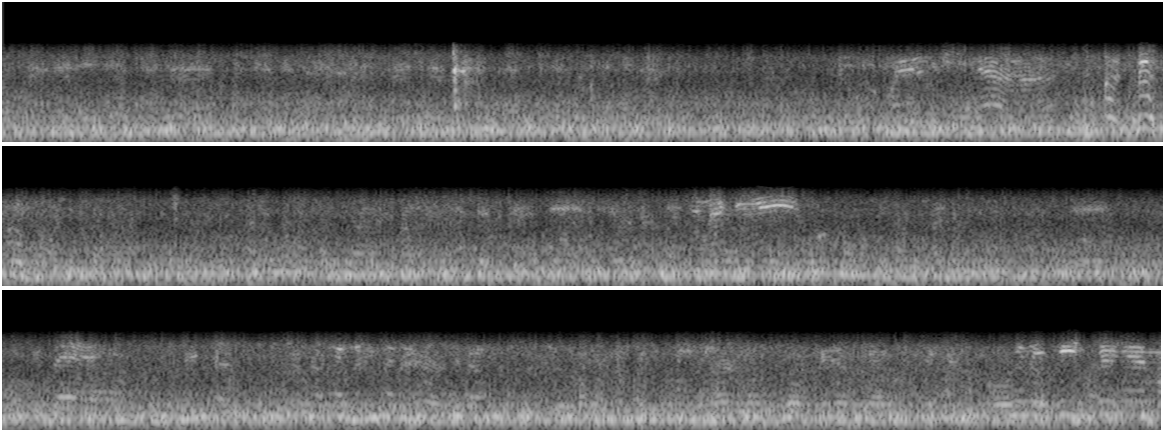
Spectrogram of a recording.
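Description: Steady low rumble of engine and road noise inside a moving car's cabin, with indistinct chatter from passengers now and then.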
